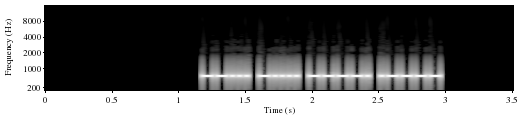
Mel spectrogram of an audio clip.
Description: Morse code, heard as a keyed tone, about 44 wpm, 700 Hz. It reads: 7691
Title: Numbers - 4-Digit 45wpm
